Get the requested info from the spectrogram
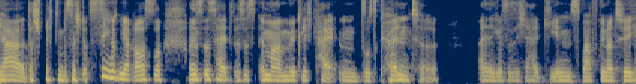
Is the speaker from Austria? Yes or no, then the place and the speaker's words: no; Hamburg, Germany; Ich bin Hamburgerin durch und durch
